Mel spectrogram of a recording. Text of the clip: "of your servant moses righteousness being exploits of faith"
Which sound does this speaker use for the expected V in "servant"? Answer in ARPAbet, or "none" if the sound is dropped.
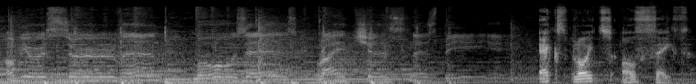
V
